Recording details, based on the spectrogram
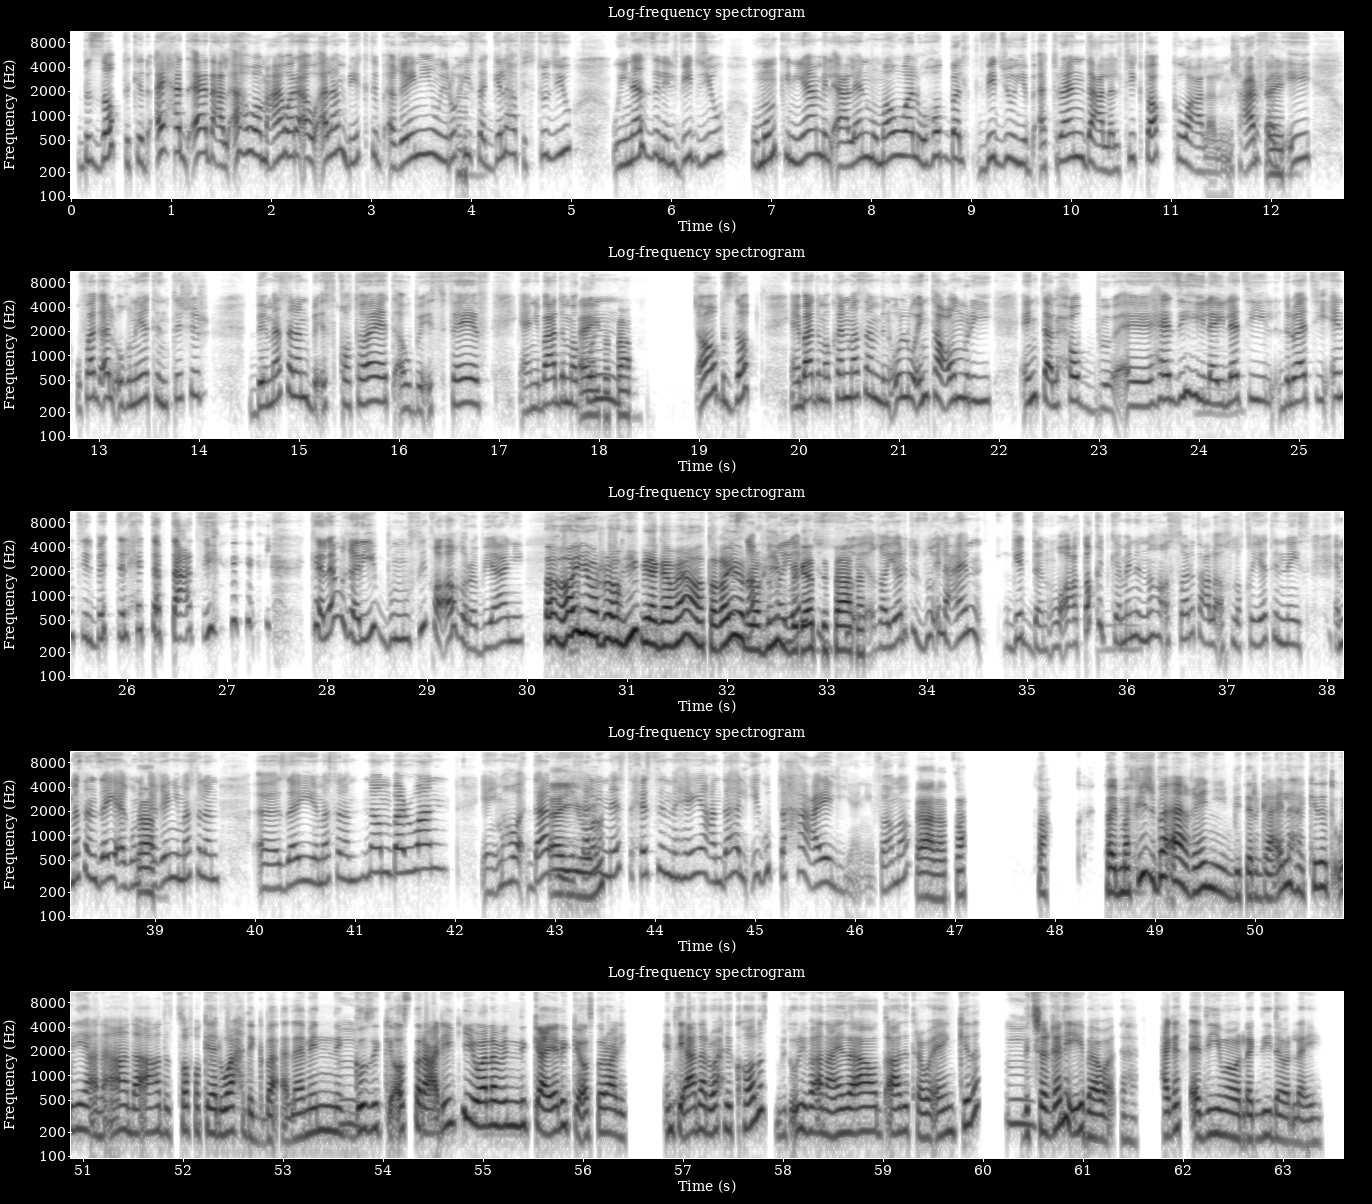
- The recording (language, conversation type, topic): Arabic, podcast, إزاي ذوقك في الموسيقى اتغيّر مع الوقت؟
- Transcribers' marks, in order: distorted speech; in English: "Studio"; in English: "trend"; other noise; laugh; singing: "number one"; in English: "number one"; in English: "الEgo"; laughing while speaking: "يأثّر عليكِ ولا منِك عيالِك يأثّروا"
